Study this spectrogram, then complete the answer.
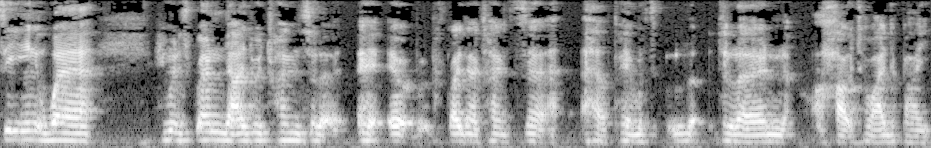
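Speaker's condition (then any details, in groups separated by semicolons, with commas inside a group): Down syndrome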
